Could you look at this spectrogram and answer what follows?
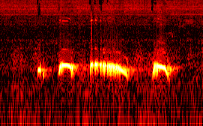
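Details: Spotted dove calling to excite trained decoy birds into cooing: a short series of mellow coos, one clipped note, then arched notes and a long drawn-out falling coo, then a final arched coo, over faint background hiss.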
